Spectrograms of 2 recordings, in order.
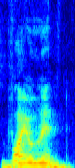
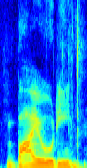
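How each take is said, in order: First: It begins with a V and has an L. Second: It begins with a B and has an R. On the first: "Because it's violin. There's an L in there" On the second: "the V is replaced with a B, and the L is replaced with an R"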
